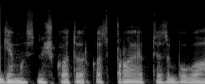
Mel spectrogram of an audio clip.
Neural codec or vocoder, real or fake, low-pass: codec, 44.1 kHz, 7.8 kbps, Pupu-Codec; fake; 14.4 kHz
